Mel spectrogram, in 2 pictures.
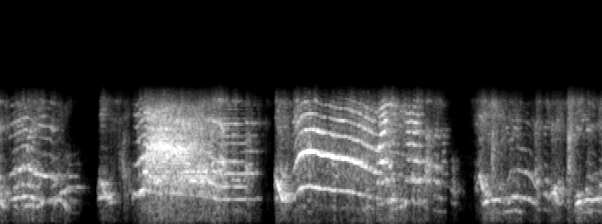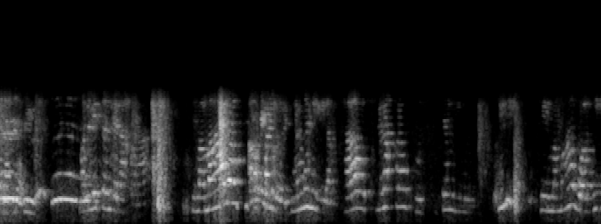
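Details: A young boy cries in loud wailing bursts broken by sobbing breaths and whimpers in a small room, upset because he wanted to stay at a relative's house; ordinary upset crying.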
